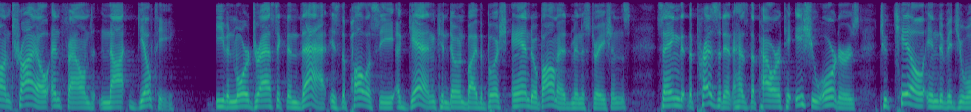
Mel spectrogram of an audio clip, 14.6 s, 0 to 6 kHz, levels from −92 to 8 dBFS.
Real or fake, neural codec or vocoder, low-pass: real; none; 5.4 kHz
